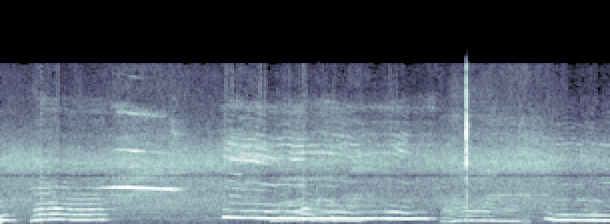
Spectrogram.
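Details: Greyhound Chevelle's roo and whine combo: thin wavering whine-like tones overlapping lower warbling howled notes, ending with a steady falling howl.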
